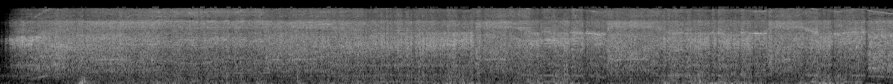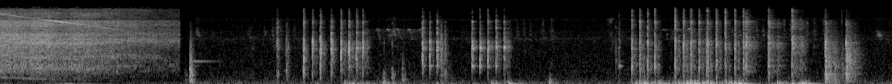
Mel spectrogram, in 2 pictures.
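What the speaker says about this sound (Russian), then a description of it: "просто болгаркой разрежем и таким принципом будем разбирать" A loud, steady grinding hiss from an angle grinder cutting rusted bolts on an electric pump motor runs for about ten seconds, then stops, followed by scattered clanks and knocks of handling.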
